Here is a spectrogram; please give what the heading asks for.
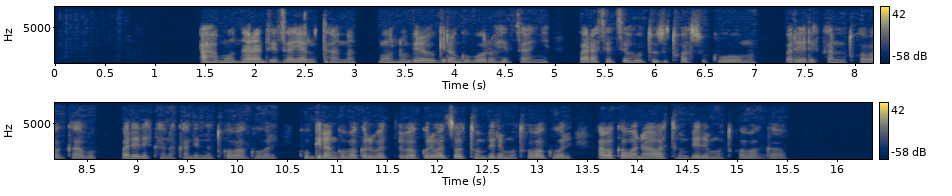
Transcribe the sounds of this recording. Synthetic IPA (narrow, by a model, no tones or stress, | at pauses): aɦamuːn̥haːɾanziːzajaɾutʰana | muːn̥huːmbe̞ɾe̞kuɡiɾaŋɡoβo̞ːɾo̞ɦe̞zaɲe̞ | βaɾasize̞ɦutuzitwaːsuɡ̥uomŋe | βaɾe̞ːɾekʰanatwaβaɡaβo̞ | βaɾe̞ːɾe̞kʰanakaːndinutwaβaɡo̞ɾe̞ | kuɡiɾaŋɡoβaɡo̞ɾeβazo̞ːtuːmbeɾeemutwaβaɡo̞ɾe̞ | aβaɡaβo̞naβaβatʰuːmbeɾeɾemutwaβaɡa̰βo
